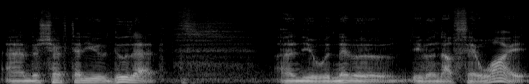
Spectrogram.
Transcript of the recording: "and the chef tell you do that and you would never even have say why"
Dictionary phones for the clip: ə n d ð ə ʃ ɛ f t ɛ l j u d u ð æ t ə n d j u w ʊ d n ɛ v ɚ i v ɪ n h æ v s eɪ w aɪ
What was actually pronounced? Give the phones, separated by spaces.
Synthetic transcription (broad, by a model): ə n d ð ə ʃ ɛ f t ɛ l j u d u ð æ t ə n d j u w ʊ d n ɛ v ɚ i v ɪ n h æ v s eɪ w aɪ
